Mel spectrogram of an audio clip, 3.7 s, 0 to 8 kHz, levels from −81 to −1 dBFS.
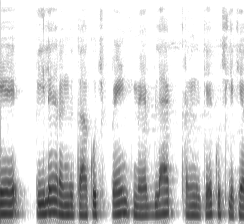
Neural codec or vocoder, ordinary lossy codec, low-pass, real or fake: none; none; 7.2 kHz; real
